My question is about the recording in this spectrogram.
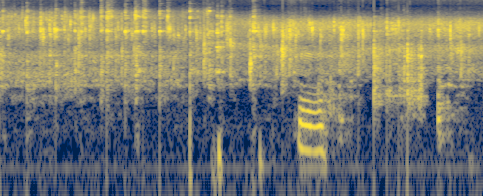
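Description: Minced garlic frying in hot oil in an aluminium wok: a steady crackling sizzle, with a few small clicks of a metal slotted spatula stirring it against the pan.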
